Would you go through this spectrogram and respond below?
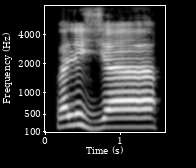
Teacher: یا پہ سختی کریں گے اور 1 سیکنڈ تک لمبا بھی کر کے وقف کریں گے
